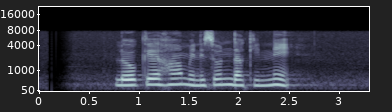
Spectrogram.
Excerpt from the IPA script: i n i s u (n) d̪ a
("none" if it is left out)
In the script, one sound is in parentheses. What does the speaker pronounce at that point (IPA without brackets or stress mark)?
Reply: n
